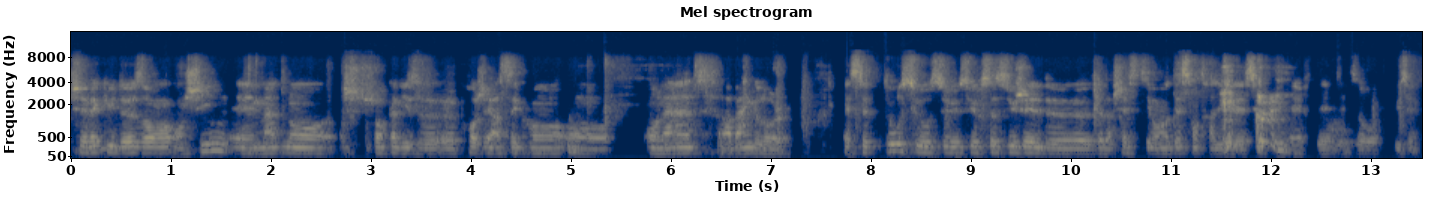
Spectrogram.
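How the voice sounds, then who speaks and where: At a very slow pace, a man with a non-native accent and a medium pitch speaks with fairly even intonation. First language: not French (speaking French). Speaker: research group leader. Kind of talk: conference presentation. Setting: scientific council meeting. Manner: halting, many hesitations.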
